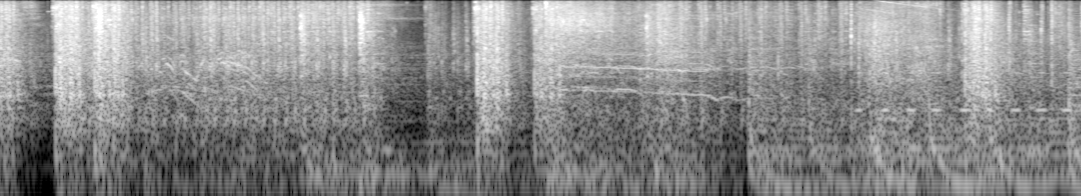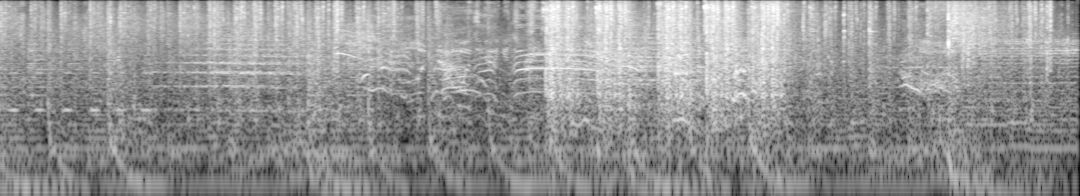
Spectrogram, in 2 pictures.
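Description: Dense, sustained gunfire in the video game Borderlands, overlapping shots and heavy volleys nearly continuous through the scene, with game effects and a voice talking over them.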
